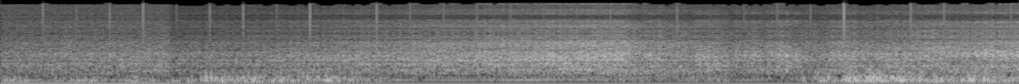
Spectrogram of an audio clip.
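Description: Jeep Wrangler engine running as it drives along a dirt road toward the microphone, getting louder about four seconds in.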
